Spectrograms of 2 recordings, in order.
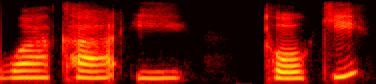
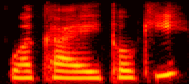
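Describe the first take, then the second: First: Wakai said slowly, then a pause before toki; slow breakdown. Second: Said in the usual way. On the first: Shown as a demonstration. Teacher breaks the example down.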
